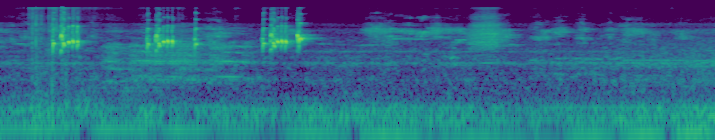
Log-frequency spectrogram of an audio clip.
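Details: Scaly-breasted bulbul, a rare bird in full steady song for tutoring other songbirds, gives three short bright trilled phrases about one second apart, then falls quiet apart from a soft distant chirp and low hum.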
